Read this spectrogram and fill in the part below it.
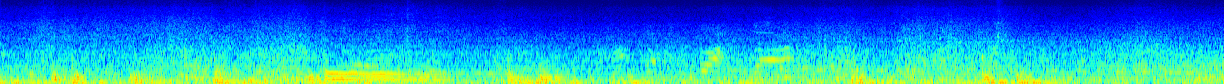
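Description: Water splashes against a raft's sides.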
